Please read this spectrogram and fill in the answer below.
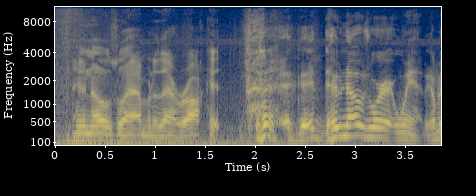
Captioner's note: chuckles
